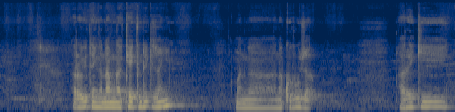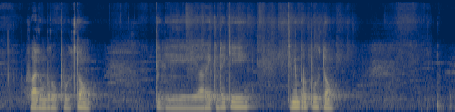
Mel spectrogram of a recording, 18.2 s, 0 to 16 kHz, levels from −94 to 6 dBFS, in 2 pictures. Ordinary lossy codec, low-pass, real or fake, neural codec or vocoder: none; 14.4 kHz; real; none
